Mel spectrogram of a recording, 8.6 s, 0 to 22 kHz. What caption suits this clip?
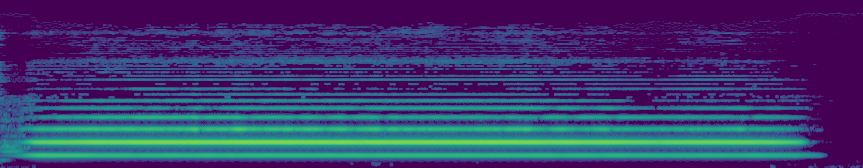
One-shot from Versilian Studios Chamber Orchestra 2: Community Edition sampling project.
Instrument family: Woodwinds
Instrument: Bassoon
Articulation: sustain
Note: D#4
Midi note: 63
Midi velocity (center): 31
Microphone: 2x Rode NT1-A
Performer: P. Sauter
